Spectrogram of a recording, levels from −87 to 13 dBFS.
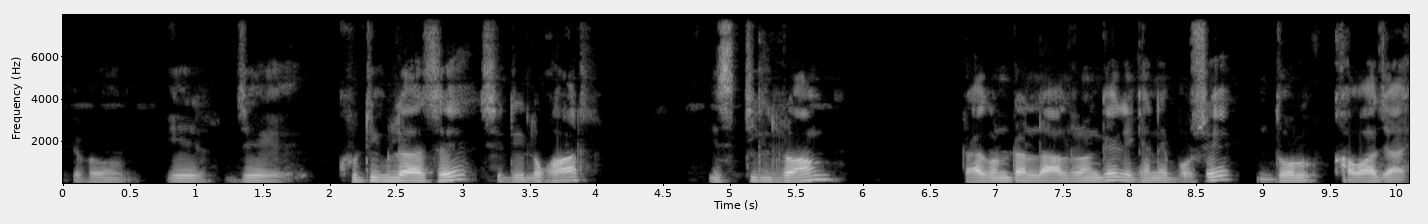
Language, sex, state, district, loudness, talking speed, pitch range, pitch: Bengali, male, West Bengal, Jalpaiguri, -18 LUFS, 115 wpm, 125-145 Hz, 135 Hz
